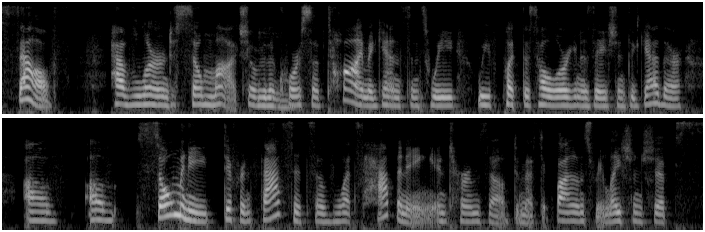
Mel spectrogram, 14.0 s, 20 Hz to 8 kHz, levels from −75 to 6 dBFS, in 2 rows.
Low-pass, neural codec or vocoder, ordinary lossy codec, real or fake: 7.2 kHz; none; Opus, 32 kbps; real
